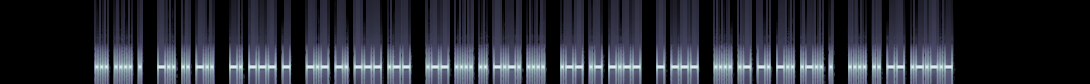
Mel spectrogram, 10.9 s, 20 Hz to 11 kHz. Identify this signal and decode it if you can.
Morse code, heard as a keyed tone, about 50 wpm, 700 Hz. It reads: SHE DID NOT KNOW WHICH WAY TO HANDLE HIM.
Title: Sentences from Top 1100 Words 50wpm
